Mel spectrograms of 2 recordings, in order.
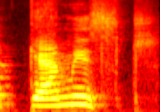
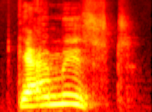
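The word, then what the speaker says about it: chemist: है क यहां पर क से जो शब्द शुरू होते हैं वो बोले जाएंगे चा लेकिन उसमें ये जो है ना केमिस्ट केमिस्ट केमिस्ट्री ये एक क्षेत्र है यह आप लोगों को याद रखना पड़ेगा ये स्टार बना दो ये एक्सेप्शन है वजह की रूल में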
